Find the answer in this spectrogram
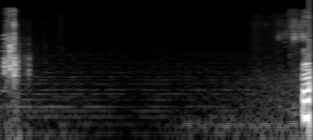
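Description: Near silence at a scene change: one brief faint sound just at the start, then quiet.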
